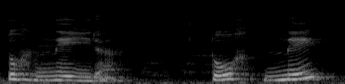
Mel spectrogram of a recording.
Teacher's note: É óbvio que a letra I é a semivogal, que é a que está saindo com som mais fraco.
